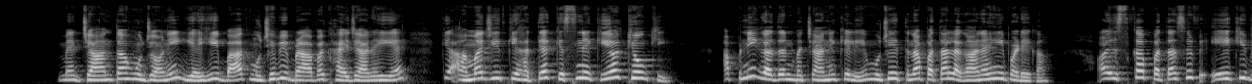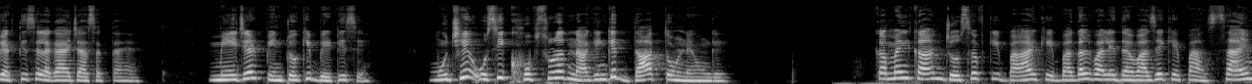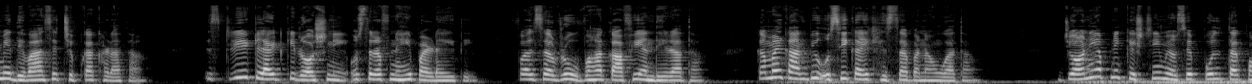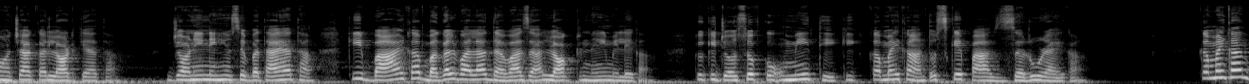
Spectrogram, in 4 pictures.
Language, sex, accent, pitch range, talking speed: Hindi, female, native, 180-240 Hz, 165 wpm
